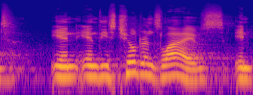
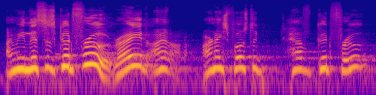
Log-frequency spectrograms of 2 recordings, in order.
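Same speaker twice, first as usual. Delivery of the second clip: high, hurt protest to God; complaining to God about being kept home, upset and high; upset pleading; 10 semitones higher than usual. Retold or imitated. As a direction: plead as if wronged. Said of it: "I kinda got upset about it".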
